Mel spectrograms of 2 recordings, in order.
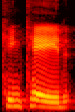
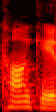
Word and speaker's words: Kincaid: They have Kincaid, not Concaid. I don't know why I always pronounce it wrong.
